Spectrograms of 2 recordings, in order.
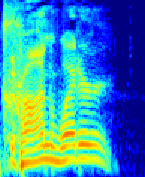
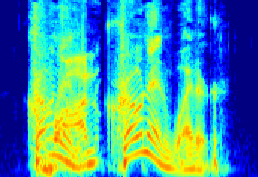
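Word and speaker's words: Kronenwetter: Julianne in Cronwetter. Cronenwetter.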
